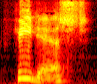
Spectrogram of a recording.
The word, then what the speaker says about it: Fidesz: Well, the reference there is the turn towards Fidesz, and again, I'll go to you, Tom, for the correct pronunciation of that Hungarian party, F-I-D-E-S-Z, Fidesz, led by the amazing Viktor Orban, who is he's the Donald Trump of Hungary.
